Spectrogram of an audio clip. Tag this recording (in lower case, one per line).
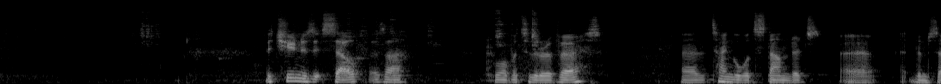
speech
